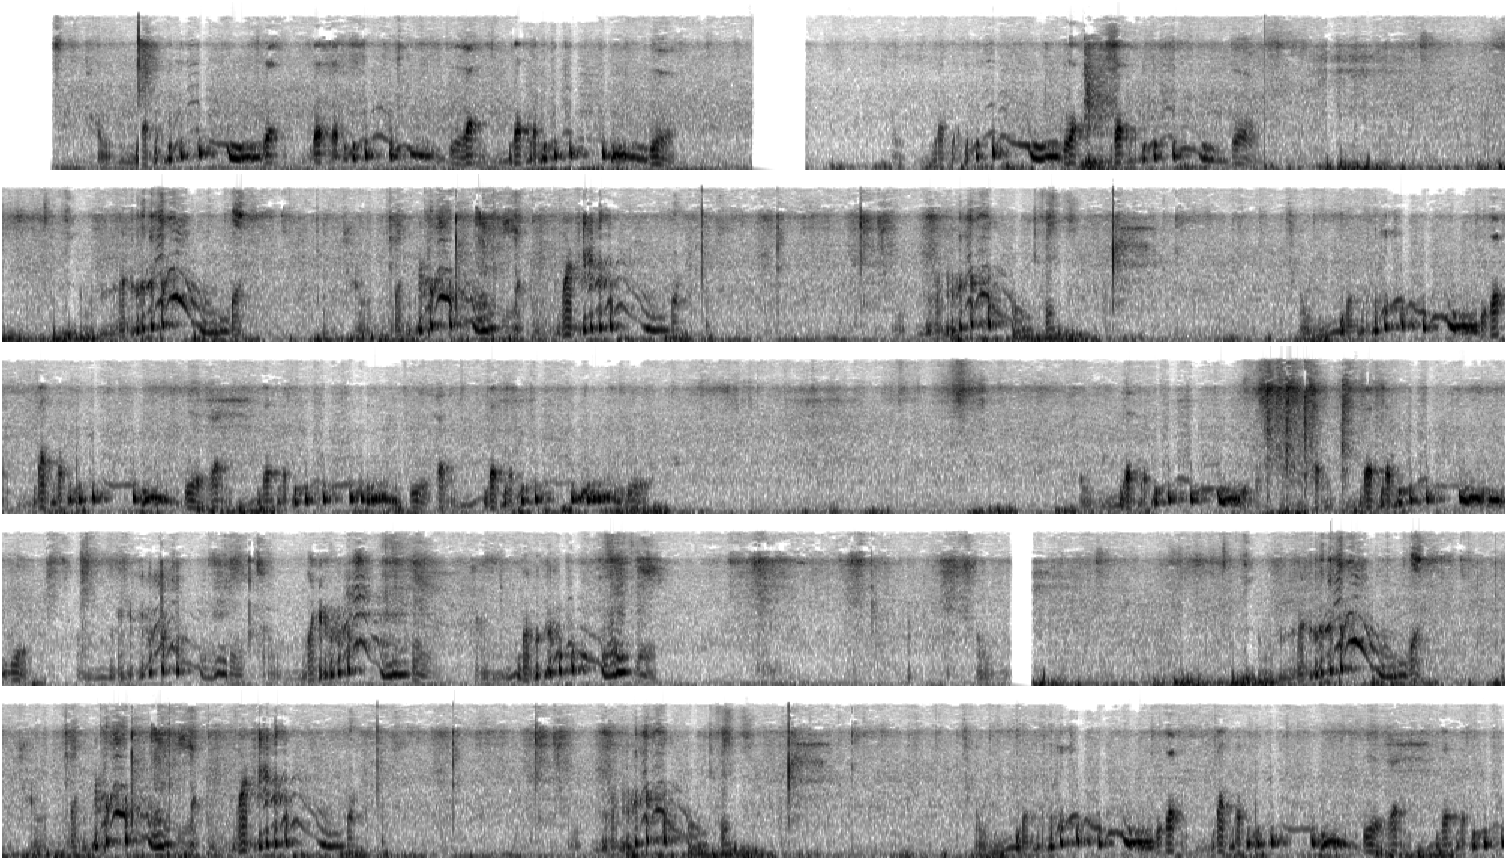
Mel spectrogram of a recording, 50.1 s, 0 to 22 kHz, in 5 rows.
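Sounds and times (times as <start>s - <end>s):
pigeon cooing: 0.6s - 4.6s, 6.2s - 8.4s, 10.6s - 11.8s, 12.4s - 14.7s, 15.9s - 17.8s, 18.7s - 24.4s, 27.2s - 34.5s, 38.5s - 42.6s, 43.8s - 45.7s, 46.6s - 50.0s.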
